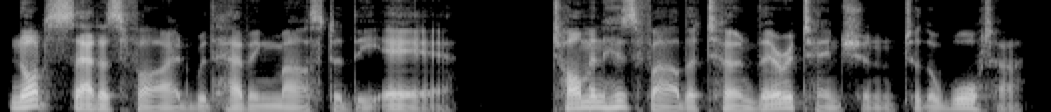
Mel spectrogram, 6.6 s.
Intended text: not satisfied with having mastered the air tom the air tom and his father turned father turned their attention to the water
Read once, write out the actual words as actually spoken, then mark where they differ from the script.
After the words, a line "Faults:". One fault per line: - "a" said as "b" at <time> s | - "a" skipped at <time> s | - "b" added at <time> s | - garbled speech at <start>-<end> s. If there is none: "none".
not satisfied with having mastered the air tom and his father turned their attention to the water
Faults:
- "the air tom" skipped at 3.7 s
- "father turned" skipped at 4.7 s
